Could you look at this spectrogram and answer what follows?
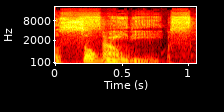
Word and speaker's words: Saweetie: Is it Sweetie or Saweetie? I think it's Saweetie. Because it's spelled S-A-Weetie.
